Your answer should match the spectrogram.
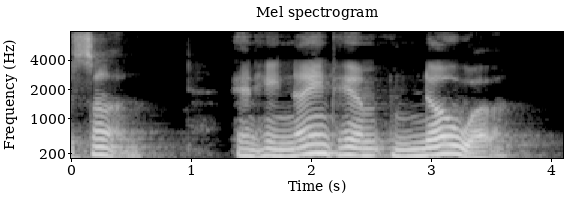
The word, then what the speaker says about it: Noah: and he named him noah no ah is the way it's pronounced in hebrew and it's very similar to the sound that occurs in hebrew for the word comfort and so there is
